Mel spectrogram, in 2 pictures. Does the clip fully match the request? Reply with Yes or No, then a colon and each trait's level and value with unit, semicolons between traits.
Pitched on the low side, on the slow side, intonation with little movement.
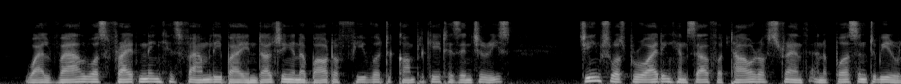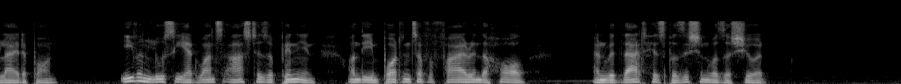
No: low, 110 Hz; average, 185 wpm; narrow, 2.2 semitones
